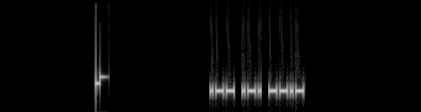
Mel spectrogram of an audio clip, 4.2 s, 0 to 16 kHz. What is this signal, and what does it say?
Morse code, heard as a keyed tone, about 46 wpm, 700 Hz. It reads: WRQ
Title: USA Call Sign Postfixes - 3 Letters 45wpm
